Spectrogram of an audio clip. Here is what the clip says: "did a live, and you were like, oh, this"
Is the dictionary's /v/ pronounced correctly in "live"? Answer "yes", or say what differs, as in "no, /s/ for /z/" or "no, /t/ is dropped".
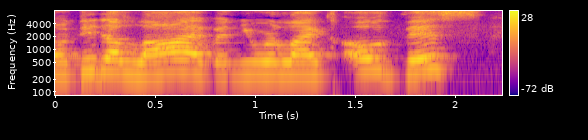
yes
